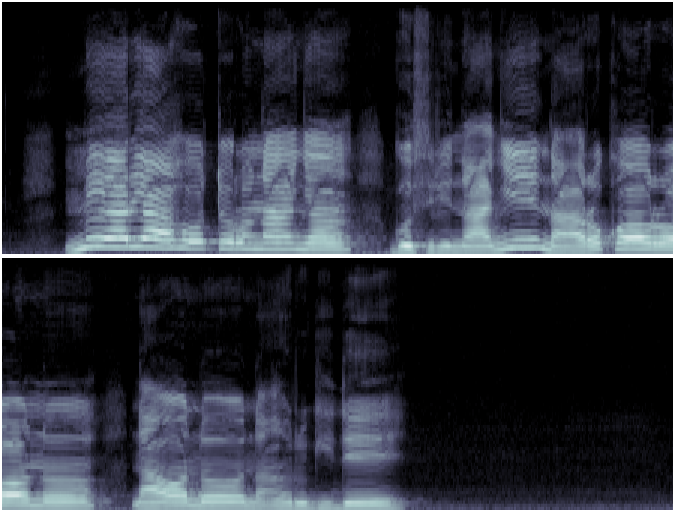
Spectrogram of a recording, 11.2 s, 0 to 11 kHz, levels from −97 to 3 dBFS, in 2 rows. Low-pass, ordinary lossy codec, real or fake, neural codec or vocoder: none; none; real; none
